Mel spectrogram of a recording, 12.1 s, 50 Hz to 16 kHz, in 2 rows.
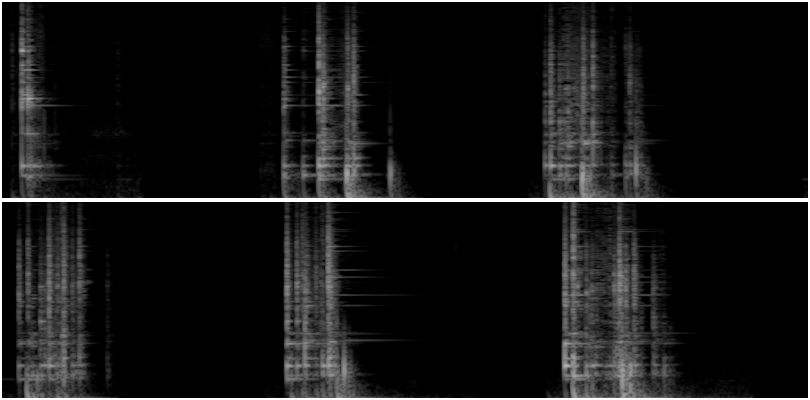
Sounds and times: Dropping random solid metal objects 0:08.2 - 0:08.9
Dropping random solid metal objects 0:10.3 - 0:11.2

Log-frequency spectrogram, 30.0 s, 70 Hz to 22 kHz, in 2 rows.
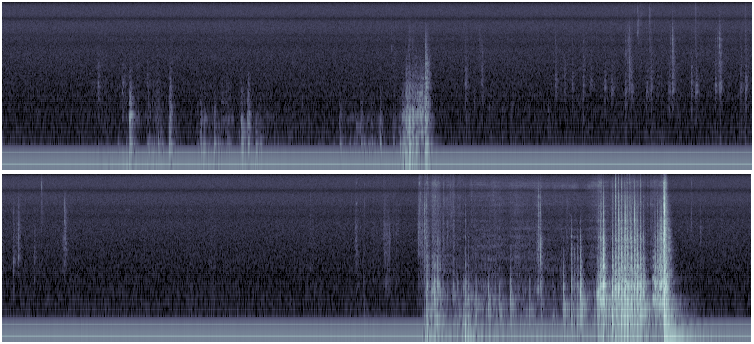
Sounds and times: cat flap 0:23.4 - 0:29.2

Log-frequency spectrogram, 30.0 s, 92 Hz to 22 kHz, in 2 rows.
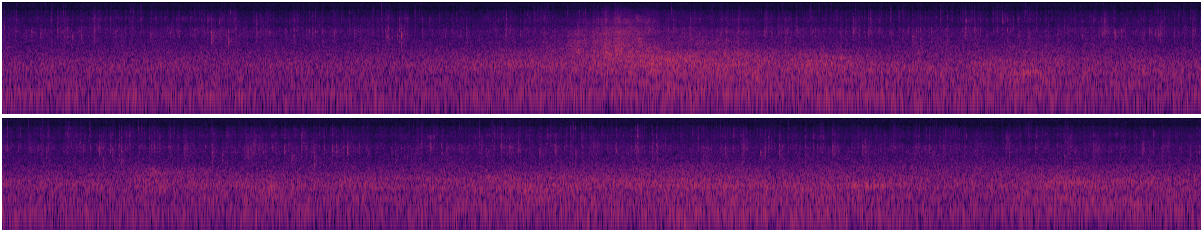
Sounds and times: rain 0:00.0 - 0:29.9
light traffic 0:00.0 - 0:29.9

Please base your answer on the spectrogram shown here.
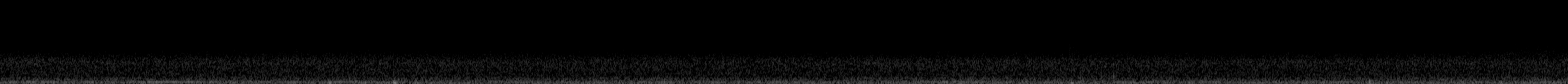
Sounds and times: roadhumm 0:00.0 - 0:15.6

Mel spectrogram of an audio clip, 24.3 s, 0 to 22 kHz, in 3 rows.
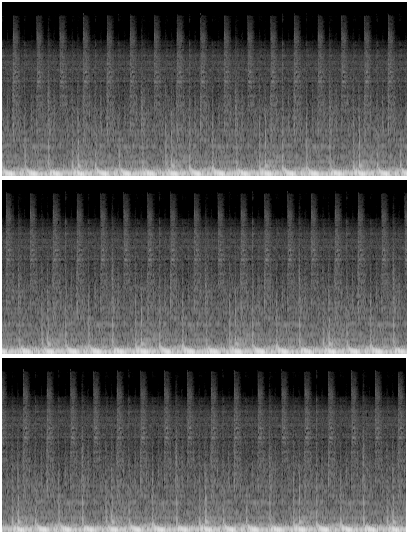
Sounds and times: Techno 0:00.0 - 0:24.2

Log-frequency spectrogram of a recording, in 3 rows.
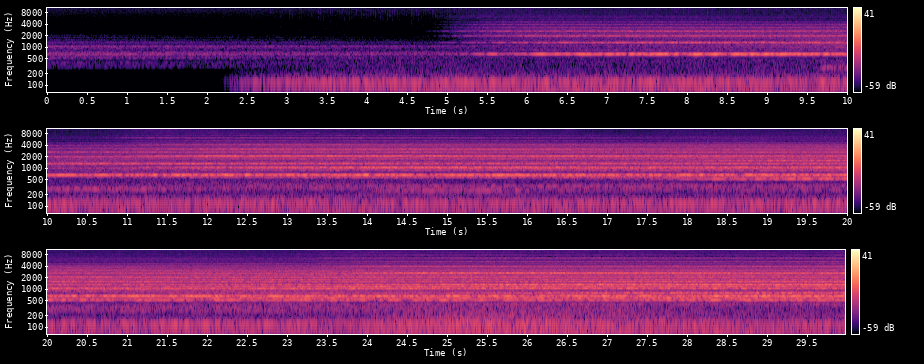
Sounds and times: Choir 0:05.2 - 0:29.9

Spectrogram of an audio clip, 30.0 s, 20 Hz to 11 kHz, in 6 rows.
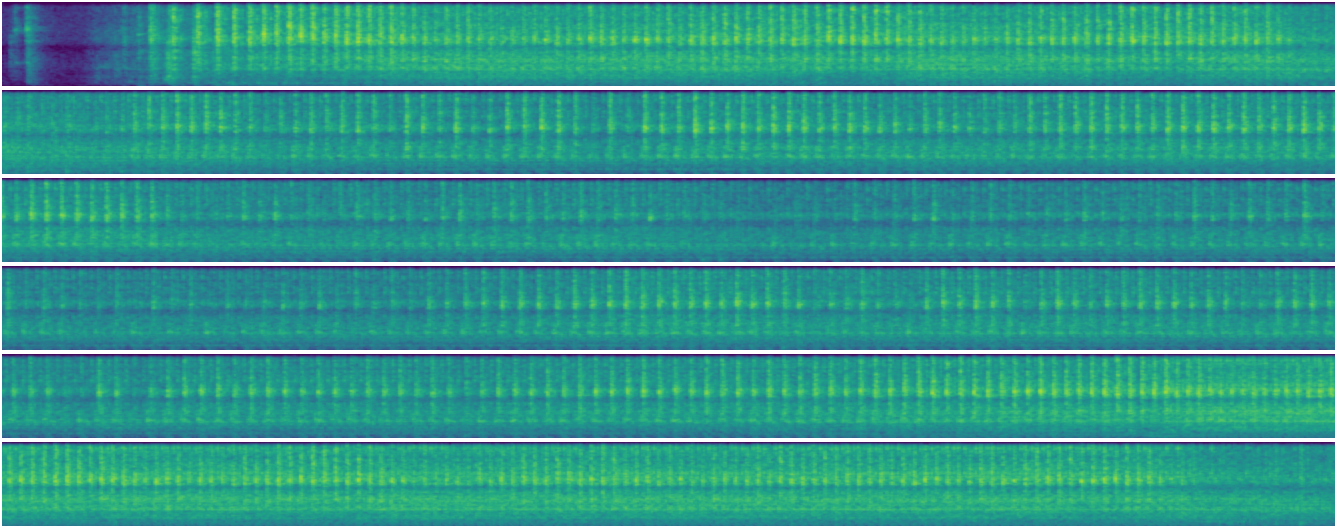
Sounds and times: Small OHV motor starting and holding varying RPMs 0:00.4 - 0:29.9

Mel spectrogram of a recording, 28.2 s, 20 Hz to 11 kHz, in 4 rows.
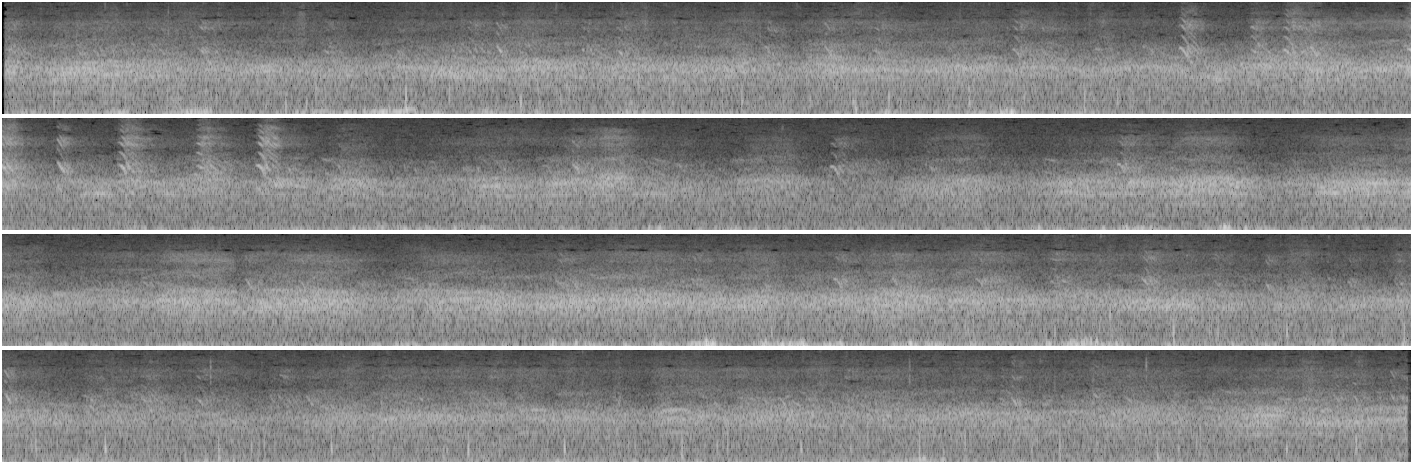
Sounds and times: Rooks 0:00.0 - 0:07.8
magpie 0:00.0 - 0:08.7
Crow call 0:00.0 - 0:28.1
magpie 0:09.4 - 0:28.1
Rooks 0:13.7 - 0:28.1

